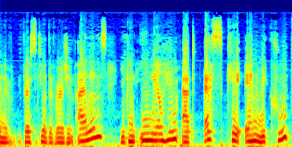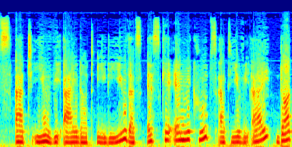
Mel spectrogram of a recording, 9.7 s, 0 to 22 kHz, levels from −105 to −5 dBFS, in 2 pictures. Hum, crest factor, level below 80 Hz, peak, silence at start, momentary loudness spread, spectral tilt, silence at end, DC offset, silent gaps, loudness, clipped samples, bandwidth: none; 10 dB; -38 dBFS; -8 dBFS; 0 s; 6 LU; -6 dB/octave; 0 s; 0.6%; none; -17 LUFS; under 0.1%; 14 kHz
